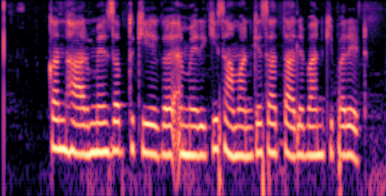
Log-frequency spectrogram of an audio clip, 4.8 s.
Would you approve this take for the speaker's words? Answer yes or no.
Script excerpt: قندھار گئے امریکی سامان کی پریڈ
no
